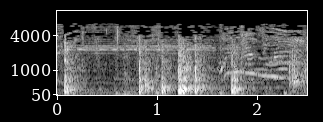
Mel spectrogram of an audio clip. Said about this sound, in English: Oh, they know fireworks. Listen to that rumble. Listen to that on the strip. Yeah. Red all over. They've synchronized the entire strip.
